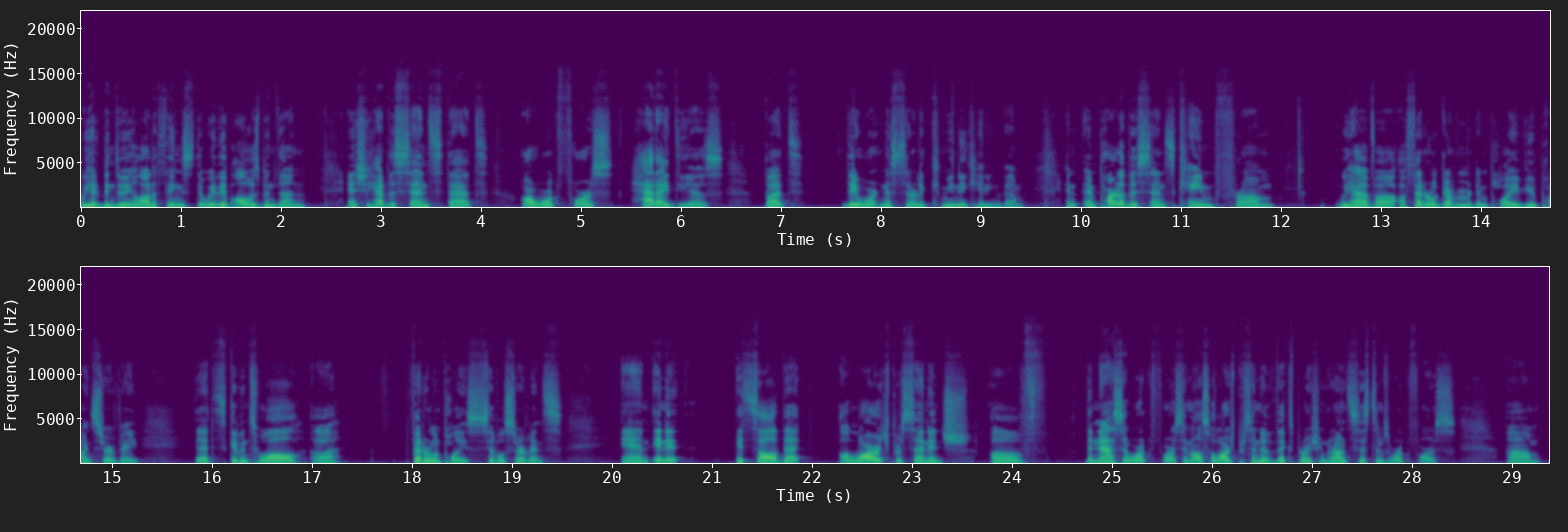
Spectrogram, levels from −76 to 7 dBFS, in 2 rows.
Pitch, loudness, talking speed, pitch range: 130 Hz, -22 LUFS, 165 wpm, 115-140 Hz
